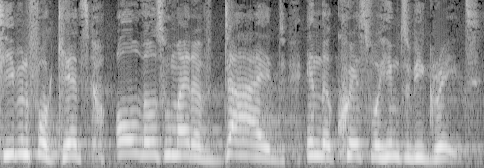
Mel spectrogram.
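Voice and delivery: ordinary talk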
